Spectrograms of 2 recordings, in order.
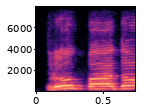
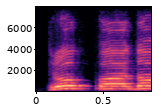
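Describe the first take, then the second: The two takes are said the same way.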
